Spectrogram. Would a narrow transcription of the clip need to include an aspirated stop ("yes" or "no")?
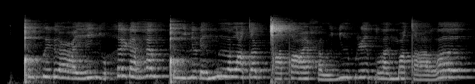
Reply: no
